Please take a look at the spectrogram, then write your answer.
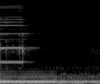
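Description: Ninja Foodi XL IG601 7-in-1 indoor grill gives a single short electronic beep as its start knob is pressed, followed by a steady low appliance hum.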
